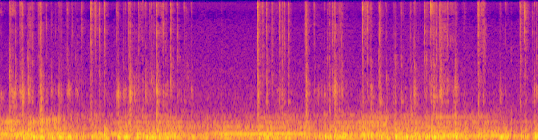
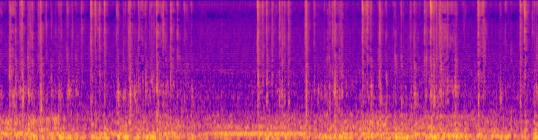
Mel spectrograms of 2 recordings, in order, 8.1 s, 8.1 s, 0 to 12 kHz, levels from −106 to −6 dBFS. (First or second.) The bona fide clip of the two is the first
